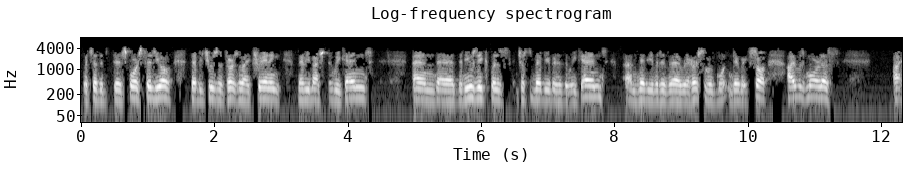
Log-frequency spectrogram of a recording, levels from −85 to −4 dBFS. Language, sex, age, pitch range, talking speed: English, male, 50-69, 140-210 Hz, 225 wpm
